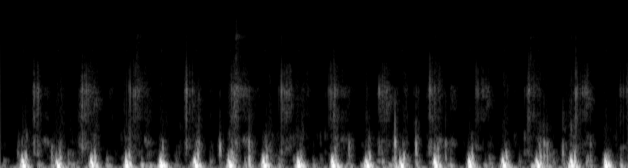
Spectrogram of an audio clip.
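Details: Heart sounds recorded live during an ECG exercise stress test; normal heart sounds.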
